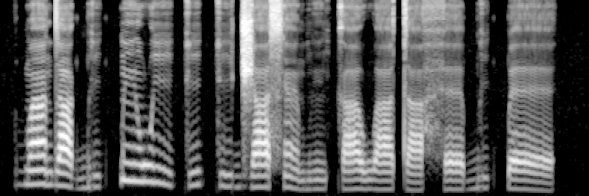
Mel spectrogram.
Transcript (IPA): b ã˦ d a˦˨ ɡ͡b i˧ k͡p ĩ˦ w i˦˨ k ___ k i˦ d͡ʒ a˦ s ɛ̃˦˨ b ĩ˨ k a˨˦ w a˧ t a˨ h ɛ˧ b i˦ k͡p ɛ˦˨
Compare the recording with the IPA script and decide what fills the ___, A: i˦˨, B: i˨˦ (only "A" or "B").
B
